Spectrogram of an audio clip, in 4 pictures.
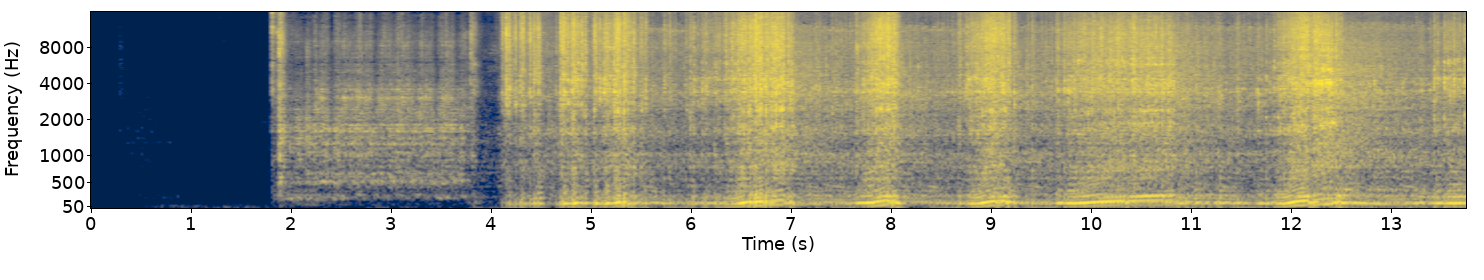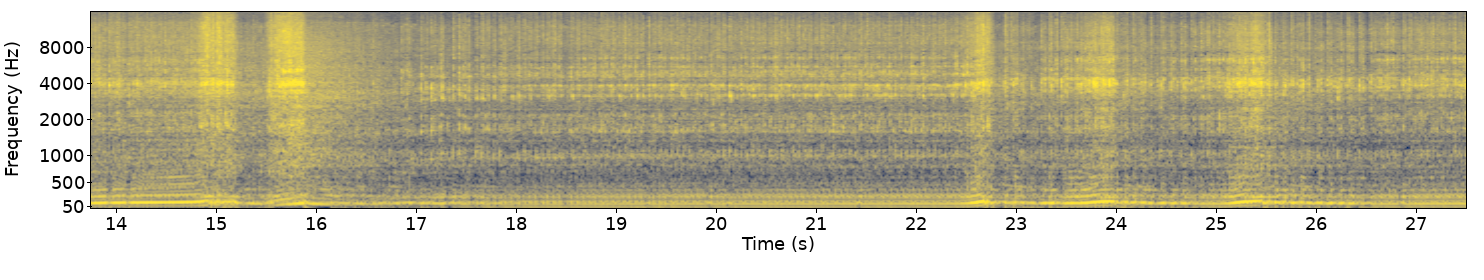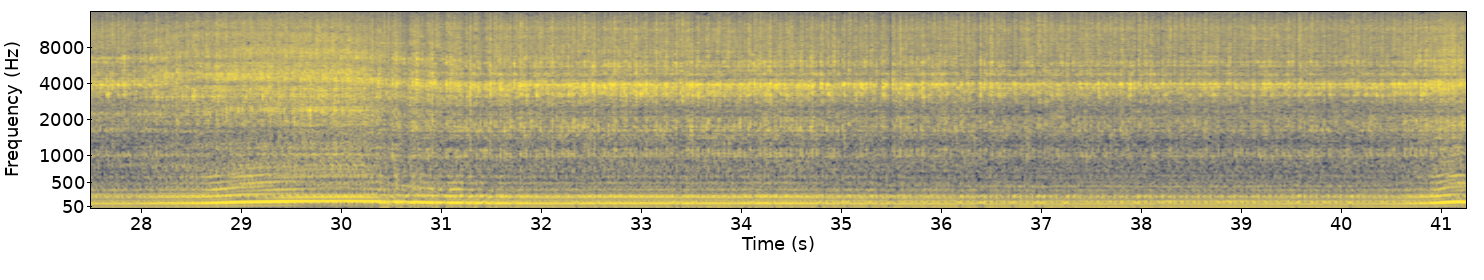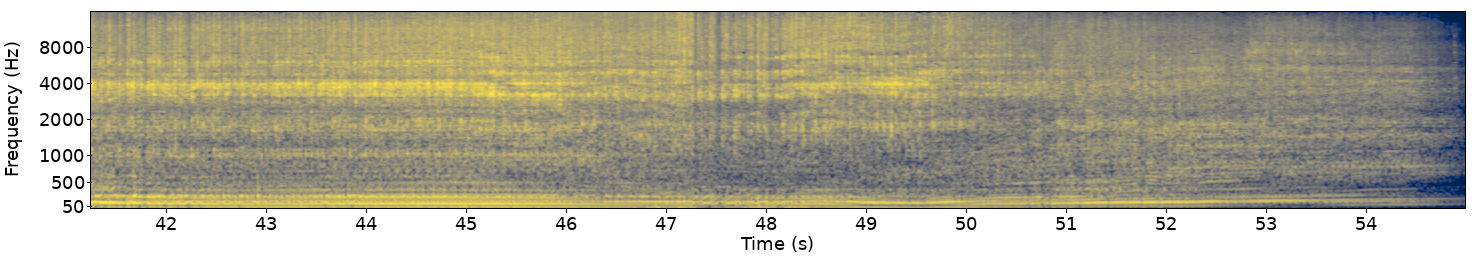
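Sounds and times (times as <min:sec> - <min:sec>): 
Talbot-Lago T120 Graber car: 0:00.3 - 0:54.9.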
